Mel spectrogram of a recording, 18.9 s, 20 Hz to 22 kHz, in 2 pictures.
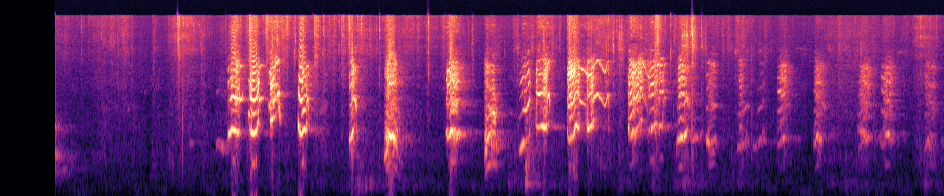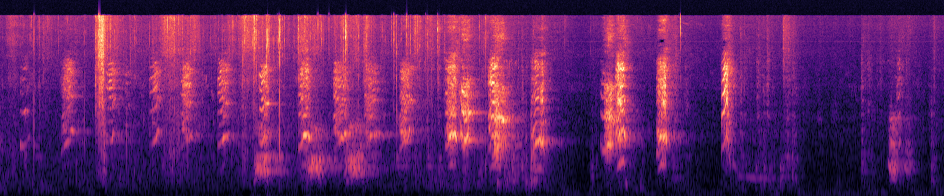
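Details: A 2-month-old female Podenco puppy in a riding arena gives a run of high, sharp yaps and little barks in quick, uneven bursts.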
